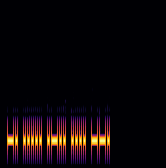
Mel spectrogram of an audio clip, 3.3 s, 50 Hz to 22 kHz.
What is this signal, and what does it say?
Morse code, heard as a keyed tone, about 30 wpm, 700 Hz. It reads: N5LHG
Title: USA Call Signs - 5 Characters - 30wpm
